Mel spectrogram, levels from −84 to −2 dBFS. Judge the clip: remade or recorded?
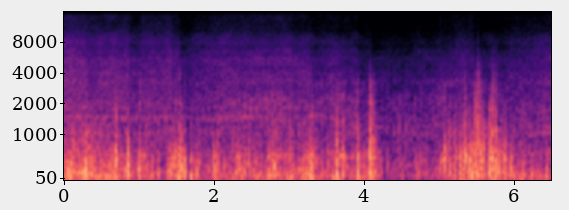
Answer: remade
